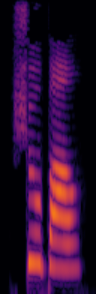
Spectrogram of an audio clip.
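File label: Chinese, vocabulary; hsk1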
